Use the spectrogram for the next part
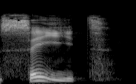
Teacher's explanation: we have to add another Y sound between say and it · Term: linking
